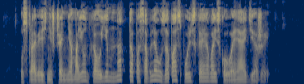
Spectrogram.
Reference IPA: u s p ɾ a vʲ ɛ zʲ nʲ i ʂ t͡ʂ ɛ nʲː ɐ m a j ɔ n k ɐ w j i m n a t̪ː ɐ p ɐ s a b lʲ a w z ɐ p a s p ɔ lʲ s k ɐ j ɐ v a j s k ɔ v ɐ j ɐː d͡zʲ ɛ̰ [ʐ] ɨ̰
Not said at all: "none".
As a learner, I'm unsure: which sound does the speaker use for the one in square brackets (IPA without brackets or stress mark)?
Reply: ʐ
